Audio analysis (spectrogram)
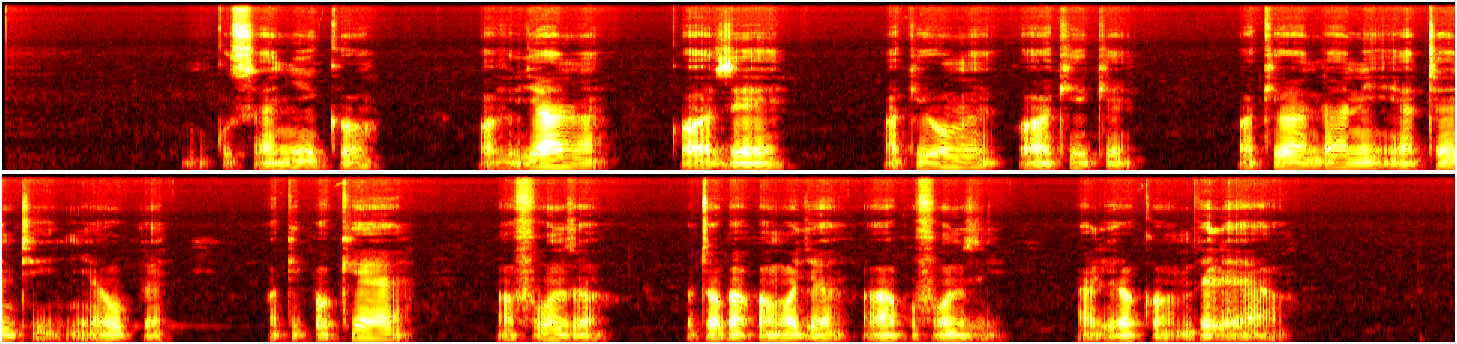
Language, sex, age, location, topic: Swahili, male, 18-24, Dar es Salaam, education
